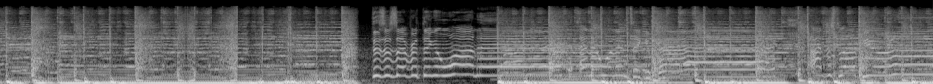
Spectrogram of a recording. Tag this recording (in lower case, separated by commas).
rhythm and blues, music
